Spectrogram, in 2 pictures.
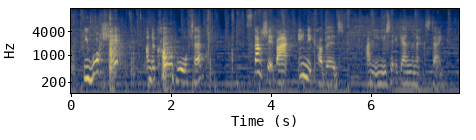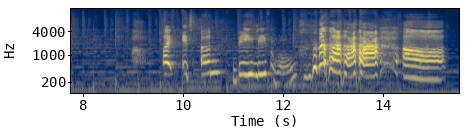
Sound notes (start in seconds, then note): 12.1 laughs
